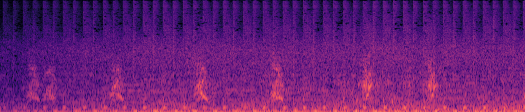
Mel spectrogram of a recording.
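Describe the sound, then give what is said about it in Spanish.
Dogs bark in a steady, repeated rhythm, about seven or eight sharp yelps, within a song recording, riding on top of loud, dense, distorted music that fills the low end throughout. “voy a escuchar qué dicen estos animales en sus canciones. ¿Qué dice …?”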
